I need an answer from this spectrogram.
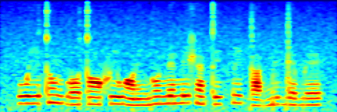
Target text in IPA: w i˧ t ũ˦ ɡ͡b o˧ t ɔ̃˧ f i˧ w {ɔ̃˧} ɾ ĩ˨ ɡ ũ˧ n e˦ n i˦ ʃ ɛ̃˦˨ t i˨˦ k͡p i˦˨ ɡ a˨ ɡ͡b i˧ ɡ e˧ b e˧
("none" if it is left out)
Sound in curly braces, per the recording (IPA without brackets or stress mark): ɔ̃˨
